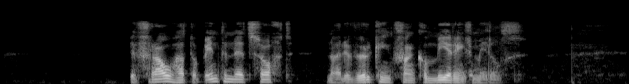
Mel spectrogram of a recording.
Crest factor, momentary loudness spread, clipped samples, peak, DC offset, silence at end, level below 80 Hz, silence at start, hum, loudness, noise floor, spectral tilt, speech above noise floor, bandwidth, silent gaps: 22 dB; 15 LU; under 0.1%; -4 dBFS; under 0.1%; 1.1 s; -48 dBFS; 1.3 s; none; -22 LUFS; -71 dBFS; -5.5 dB/octave; 49 dB; 8.2 kHz; none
